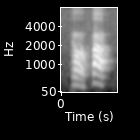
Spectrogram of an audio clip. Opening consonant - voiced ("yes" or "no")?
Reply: yes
